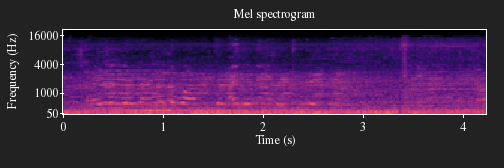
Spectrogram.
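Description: Steady low rumble of road traffic passing a roadside eatery, with people talking nearby and a single sharp click shortly before the end.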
